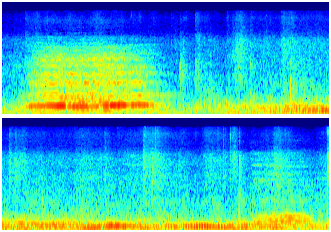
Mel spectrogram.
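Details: Cattle from a fresh arrival of calves and adult cows: a loud wavering moo opens for about two seconds, then low grumbling, knocks and clatter, and a second shorter moo near the end.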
